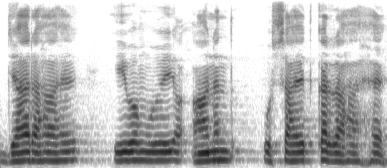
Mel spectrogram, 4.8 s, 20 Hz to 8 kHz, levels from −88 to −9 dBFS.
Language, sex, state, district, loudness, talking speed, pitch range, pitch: Hindi, male, Uttar Pradesh, Budaun, -26 LUFS, 125 wpm, 145-160 Hz, 155 Hz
